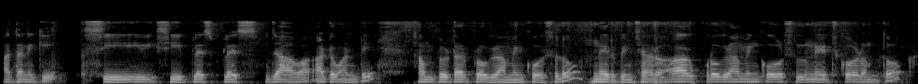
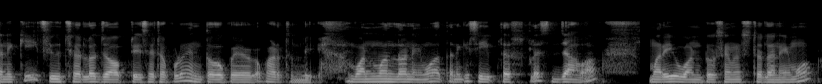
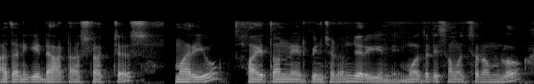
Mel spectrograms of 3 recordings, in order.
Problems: background sounds at intervals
